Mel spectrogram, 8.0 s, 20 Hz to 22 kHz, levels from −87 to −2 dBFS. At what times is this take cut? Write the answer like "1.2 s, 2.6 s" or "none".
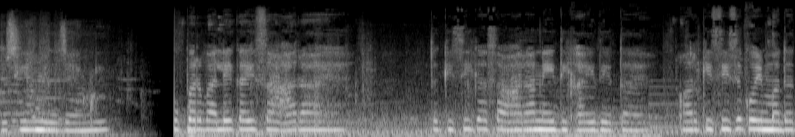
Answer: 1.4 s, 6.5 s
